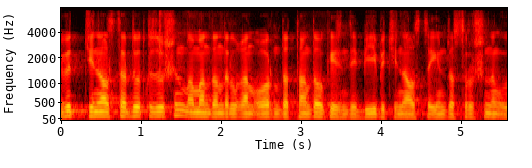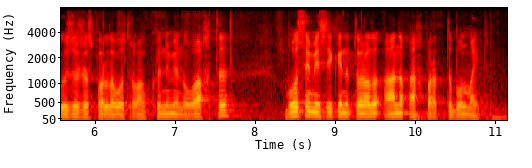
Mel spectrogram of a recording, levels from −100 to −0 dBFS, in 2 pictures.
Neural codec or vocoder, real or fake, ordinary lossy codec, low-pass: none; real; none; 7.2 kHz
